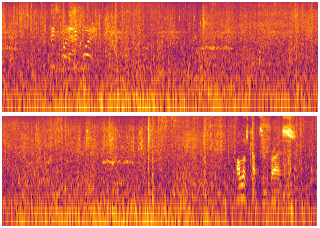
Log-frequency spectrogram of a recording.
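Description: A man shouts over the gunfire.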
